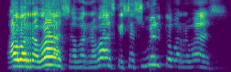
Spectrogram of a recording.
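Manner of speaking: crowd shouting. Retold or imitated. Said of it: "la multitud gritaba".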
